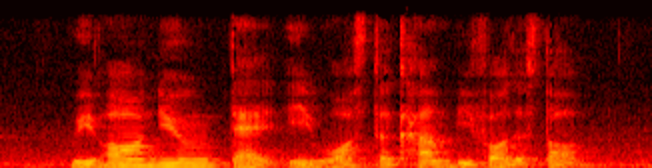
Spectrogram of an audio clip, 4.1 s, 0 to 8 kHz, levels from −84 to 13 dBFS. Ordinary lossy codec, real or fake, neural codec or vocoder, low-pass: AAC, 48 kbps; real; none; 7.2 kHz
